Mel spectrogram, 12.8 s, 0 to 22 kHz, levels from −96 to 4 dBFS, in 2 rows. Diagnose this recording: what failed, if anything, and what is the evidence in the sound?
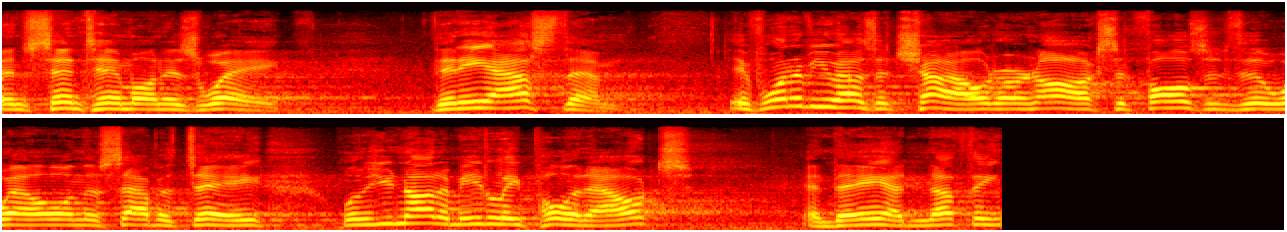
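The failure is a cut-off end at the buffer and storage stage. At 11.40 s the sound stops abruptly, in the middle of what was playing. It falls straight to digital silence, with no decay or fade. That silence fills the remaining 1.4 s. The final buffers were never written to the file or handed to playback. Their samples simply do not exist, so the audio ends mid-sound instead of finishing naturally.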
